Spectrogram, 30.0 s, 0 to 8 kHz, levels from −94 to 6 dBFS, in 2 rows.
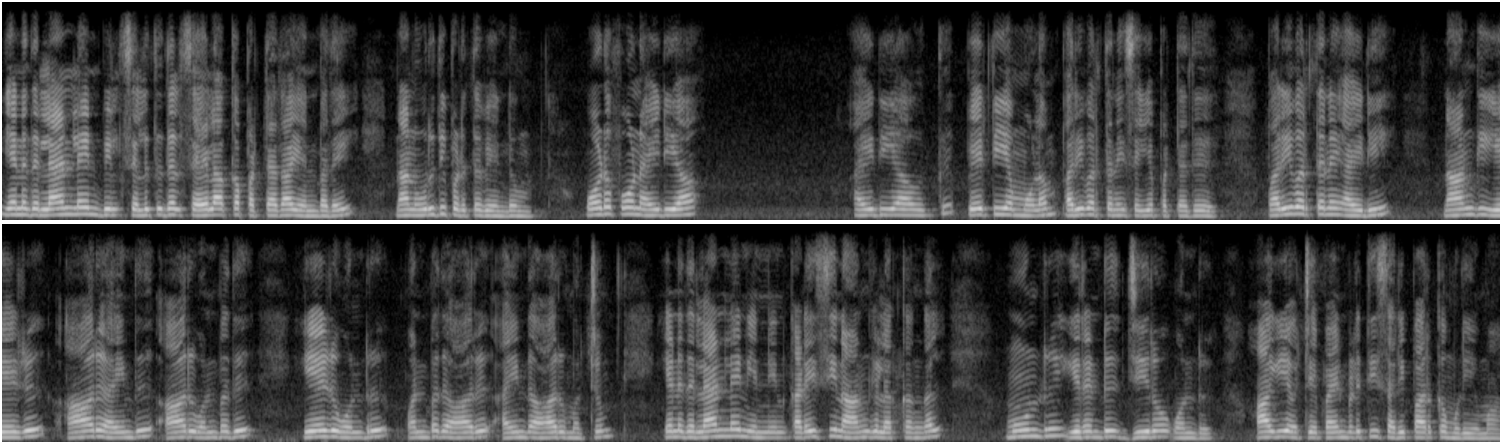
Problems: background sounds at intervals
